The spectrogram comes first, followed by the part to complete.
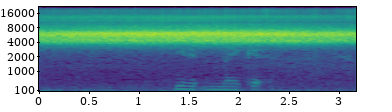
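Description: A chorus of cicadas fills the air with an unbroken, shrill hiss-like drone, high and even in pitch. Partway through, a man speaks a few quiet words beneath the buzzing.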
